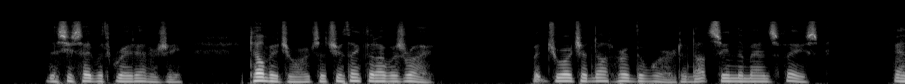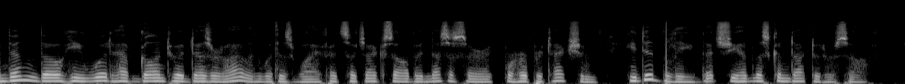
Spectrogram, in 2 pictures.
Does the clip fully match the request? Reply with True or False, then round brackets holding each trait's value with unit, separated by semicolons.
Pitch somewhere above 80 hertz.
True (140 Hz)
